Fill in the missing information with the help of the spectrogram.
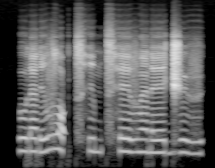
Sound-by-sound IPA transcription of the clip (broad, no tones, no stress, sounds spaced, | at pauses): u ɾ ɛ ɾ i v lˠ o ʔ t͡sʰ i m t͡sʰ e v ɛ̃ ɾ e d͡ʒ y v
